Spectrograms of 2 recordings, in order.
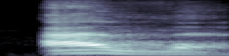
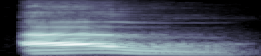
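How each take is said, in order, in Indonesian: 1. Z di akhir berakhir dengan pantulan. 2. Z di akhir berakhir biasa, tanpa pantulan. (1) "jangan az, jangan ya, jangan mantul" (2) "Jadi biasa saja"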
